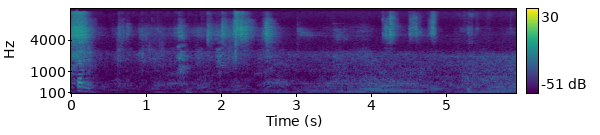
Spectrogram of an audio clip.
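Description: A dog that has not been trained in guard instinct yelps and whimpers in a tense encounter, with short, fairly loud cries at the start and scattered fainter whines over steady background noise while people talk.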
